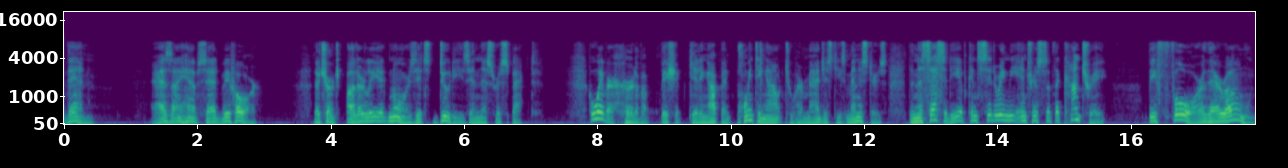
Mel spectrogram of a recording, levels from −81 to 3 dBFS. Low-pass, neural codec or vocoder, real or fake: 7.2 kHz; none; real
